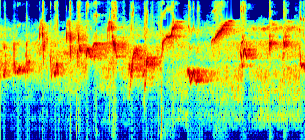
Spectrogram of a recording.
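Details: Bali myna, a bird endemic to the forests of western Bali, Indonesia, giving a lively song of loud whistled notes, rising and falling slurs and sharp chirps, with clicking sounds between phrases.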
